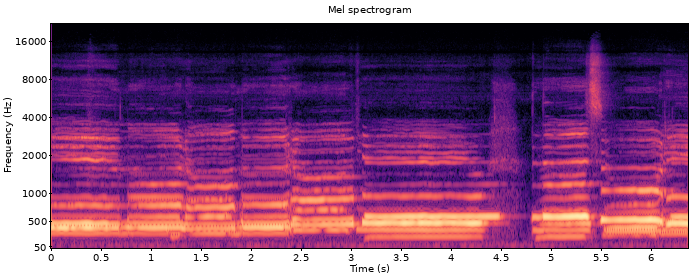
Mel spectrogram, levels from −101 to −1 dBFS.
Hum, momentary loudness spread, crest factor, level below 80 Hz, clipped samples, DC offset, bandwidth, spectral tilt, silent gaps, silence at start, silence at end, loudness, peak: none; 9 LU; 12 dB; -56 dBFS; under 0.1%; under 0.1%; 11.5 kHz; -4.5 dB/octave; none; 0 s; 0 s; -14 LUFS; 0 dBFS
